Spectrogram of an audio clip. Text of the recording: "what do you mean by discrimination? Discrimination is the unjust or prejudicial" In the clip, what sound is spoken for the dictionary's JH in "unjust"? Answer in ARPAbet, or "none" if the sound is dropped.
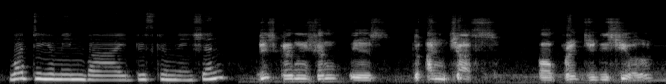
CH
